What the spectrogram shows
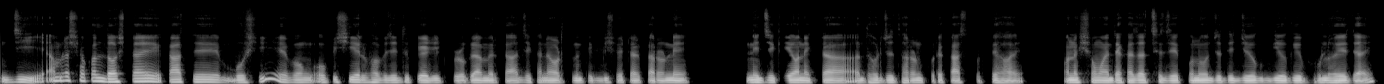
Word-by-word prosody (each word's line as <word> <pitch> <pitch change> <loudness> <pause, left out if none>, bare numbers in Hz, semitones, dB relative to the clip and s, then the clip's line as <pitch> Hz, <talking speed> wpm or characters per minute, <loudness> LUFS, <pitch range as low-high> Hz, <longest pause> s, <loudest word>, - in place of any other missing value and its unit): জ্বি, 115 -1 +2 0.3
আমরা 170 +2 +1
সকাল 155 -1 -1
১০ 125 - +4
টায় 140 +1 +3 0.2
কাজে 115 0 0 0.3
বসি 100 0 -2 0.2
এবং 100 0 -1 0.2
অফিসিয়ালভাবে 105 -1 -1
যেহেতু 100 +1 0
credit 95 -2 +1
program 95 +1 0
এর 95 - -6
কাজ 90 +2 0
এখানে 100 0 -2
অর্থনৈতিক 90 +1 -4
বিষয়টার 95 0 -3
কারণে 95 +1 +2 0.7
নিজেকে 100 0 0
অনেকটা 95 0 +1 0.4
ধৈর্য 95 0 -1 0.2
ধারণ 95 0 +1
করে 90 - -3
কাজ 85 +1 0
করতে 90 - -6
হয়। 85 0 -1 0.5
অনেক 100 0 +4
সময় 100 -1 +3
দেখা 95 +1 +1
যাচ্ছে 95 0 0
যে 95 - +3
কোনো 95 0 +3
যদি 95 +1 +1
যোগ 95 -1 +4
বিয়োগে 95 0 +3
ভুল 95 +1 0
হয়ে 95 -2 +5
যায়, 85 +6 +1
95 Hz, 165 wpm, -20 LUFS, 95-100 Hz, 0.7 s, হয়ে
